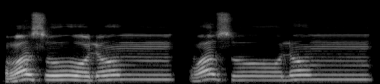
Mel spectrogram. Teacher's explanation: रा को मोटा करके पढ़ेंगे, सीन को वाव से मिलाकर और सीन को एक अलिफ की मिलाकर खींच के पढ़ेंगे। रसूलुम रसूलुम, लाम को मीम से मिलाकर पढ़ना है और मीम पर गुन्ना करना है।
